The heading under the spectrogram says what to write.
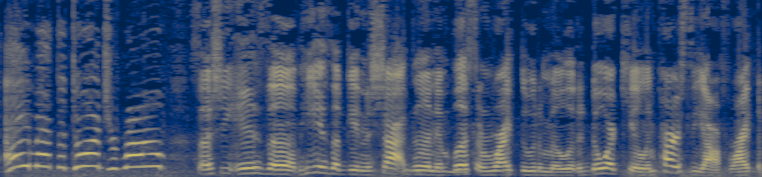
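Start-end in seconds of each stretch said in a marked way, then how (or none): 0.1-1.7 much higher, louder urgent shout; a frantic high plea to her man; urgent high call. Retold or imitated. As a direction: yell the order from behind the door. Hostage urging rescuer to shoot.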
